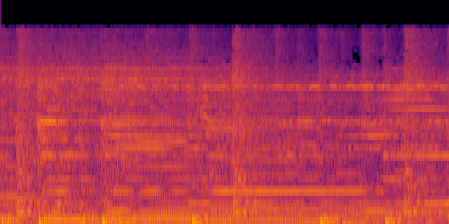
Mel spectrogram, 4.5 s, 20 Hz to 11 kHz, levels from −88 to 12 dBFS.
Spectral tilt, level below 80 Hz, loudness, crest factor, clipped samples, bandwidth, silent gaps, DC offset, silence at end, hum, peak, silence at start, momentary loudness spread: -5 dB/octave; -26 dBFS; -17 LUFS; 14 dB; under 0.1%; 7.4 kHz; none; 0.4%; 0 s; none; -4 dBFS; 0 s; 4 LU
